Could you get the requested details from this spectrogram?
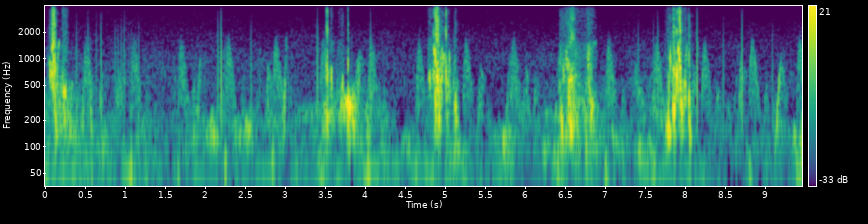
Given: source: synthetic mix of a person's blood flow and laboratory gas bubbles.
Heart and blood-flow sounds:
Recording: Doppler ultrasound of blood flow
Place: subclavian vein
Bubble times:
0.00-0.29 s: bubbles
3.50-3.62 s: bubbles
3.65-3.75 s: bubbles
4.78-5.19 s: bubbles
6.42-6.90 s: bubbles
7.75-8.11 s: bubbles
From the record:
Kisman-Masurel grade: 223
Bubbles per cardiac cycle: several, 3 to 8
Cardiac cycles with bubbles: 10 to 50%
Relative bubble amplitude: loud (0.450 to 0.775)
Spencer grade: 2 (many but less than half of the cardiac periods contain bubble signals, singularly or in groups)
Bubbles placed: anywhere in the cardiac cycle

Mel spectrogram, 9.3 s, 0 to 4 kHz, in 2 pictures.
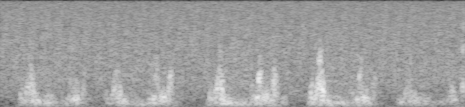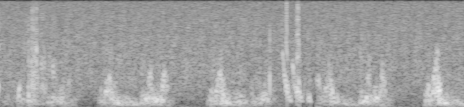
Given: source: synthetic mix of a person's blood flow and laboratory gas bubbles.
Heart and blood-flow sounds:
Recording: Doppler ultrasound of blood flow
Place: precordium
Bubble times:
4.61-4.66 s: bubbles
4.81-5.22 s: bubbles
7.33-7.38 s: bubbles
7.44-7.78 s: bubbles
7.81-7.87 s: bubbles
From the record:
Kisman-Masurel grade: 222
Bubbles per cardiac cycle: several, 3 to 8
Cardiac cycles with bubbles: 10 to 50%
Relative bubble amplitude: moderate (0.250 to 0.450)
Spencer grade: 2 (many but less than half of the cardiac periods contain bubble signals, singularly or in groups)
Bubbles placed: only in the low amplitude regions of the cardiac cycle

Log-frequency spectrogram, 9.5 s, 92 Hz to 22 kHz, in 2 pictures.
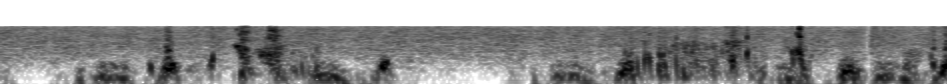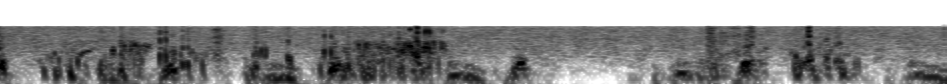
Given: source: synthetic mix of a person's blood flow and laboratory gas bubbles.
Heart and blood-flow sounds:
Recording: Doppler ultrasound of blood flow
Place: precordium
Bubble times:
0.74-0.81 s: bubbles
1.03-1.12 s: bubbles
1.18-1.65 s: bubbles
3.10-3.86 s: bubbles
3.94-4.09 s: bubbles
4.53-4.72 s: bubbles
4.92-5.90 s: bubbles
5.98-6.12 s: bubbles
6.17-6.25 s: bubbles
6.32-7.02 s: bubbles
8.24-8.60 s: bubbles
8.70-9.08 s: bubbles
From the record:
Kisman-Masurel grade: 332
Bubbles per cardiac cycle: rolling drumbeat, 9 or more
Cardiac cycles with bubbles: 50 to 99%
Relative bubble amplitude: moderate (0.250 to 0.450)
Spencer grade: 3 (all of the cardiac periods contain showers or single bubble signals, but not dominating or overriding the cardiac motion signals)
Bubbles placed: anywhere in the cardiac cycle

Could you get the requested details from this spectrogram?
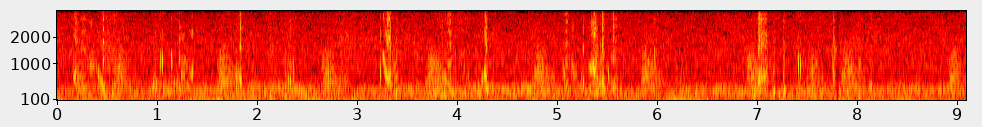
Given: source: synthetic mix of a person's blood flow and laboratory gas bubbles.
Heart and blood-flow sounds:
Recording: Doppler ultrasound of blood flow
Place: subclavian vein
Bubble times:
0.16-0.60 s: bubbles
0.94-1.09 s: bubbles
1.12-1.38 s: bubbles
1.61-1.90 s: bubbles
1.93-1.99 s: bubbles
2.09-2.57 s: bubbles
2.70-2.75 s: bubbles
3.21-3.46 s: bubbles
3.71-4.14 s: bubbles
4.21-4.37 s: bubbles
5.04-5.65 s: bubbles
5.95-6.02 s: bubbles
6.93-7.32 s: bubbles
7.35-7.81 s: bubbles
8.00-8.06 s: bubbles
8.11-8.19 s: bubbles
9.06-9.10 s: bubbles
From the record:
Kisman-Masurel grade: 242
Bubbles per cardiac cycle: several, 3 to 8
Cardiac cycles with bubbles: 100%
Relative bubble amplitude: moderate (0.250 to 0.450)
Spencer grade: 3 (all of the cardiac periods contain showers or single bubble signals, but not dominating or overriding the cardiac motion signals)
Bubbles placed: anywhere in the cardiac cycle

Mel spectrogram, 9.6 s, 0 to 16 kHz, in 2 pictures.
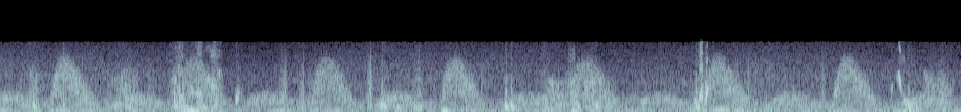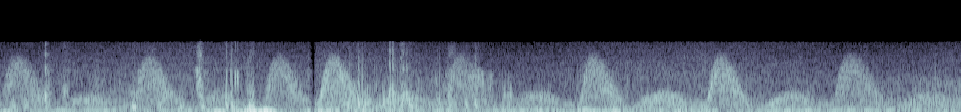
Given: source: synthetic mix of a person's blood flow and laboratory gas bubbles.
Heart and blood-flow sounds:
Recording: Doppler ultrasound of blood flow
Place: subclavian vein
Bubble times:
0.12-0.23 s: bubbles
0.52-0.69 s: bubbles
0.84-1.12 s: bubbles
1.16-1.23 s: bubbles
1.86-2.04 s: bubbles
2.06-2.16 s: bubbles
2.50-2.61 s: bubbles
2.70-3.08 s: bubbles
3.45-3.58 s: bubbles
4.44-4.78 s: bubbles
4.84-5.17 s: bubbles
5.44-5.65 s: bubbles
5.68-5.86 s: bubbles
5.90-6.12 s: bubbles
6.50-7.28 s: bubbles
From the record:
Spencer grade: 3 (all of the cardiac periods contain showers or single bubble signals, but not dominating or overriding the cardiac motion signals)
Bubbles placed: anywhere in the cardiac cycle

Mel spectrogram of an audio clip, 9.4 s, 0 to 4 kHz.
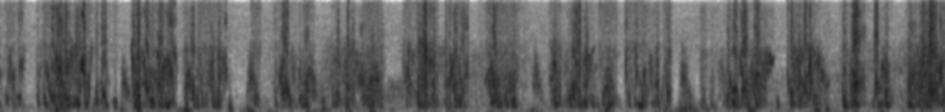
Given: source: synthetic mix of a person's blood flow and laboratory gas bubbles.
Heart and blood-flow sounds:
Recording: Doppler ultrasound of blood flow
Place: subclavian vein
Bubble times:
0.00-0.26 s: bubbles
0.35-1.18 s: bubbles
1.30-1.79 s: bubbles
1.82-2.28 s: bubbles
2.50-2.61 s: bubbles
2.73-3.16 s: bubbles
3.30-3.86 s: bubbles
4.01-4.69 s: bubbles
4.78-5.28 s: bubbles
5.48-6.18 s: bubbles
6.24-6.74 s: bubbles
7.00-7.75 s: bubbles
7.87-8.30 s: bubbles
8.39-8.94 s: bubbles
9.05-9.45 s: bubbles
From the record:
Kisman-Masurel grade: 343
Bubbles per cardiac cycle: rolling drumbeat, 9 or more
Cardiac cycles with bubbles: 100%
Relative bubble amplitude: loud (0.450 to 0.775)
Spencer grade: 3 (all of the cardiac periods contain showers or single bubble signals, but not dominating or overriding the cardiac motion signals)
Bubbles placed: anywhere in the cardiac cycle

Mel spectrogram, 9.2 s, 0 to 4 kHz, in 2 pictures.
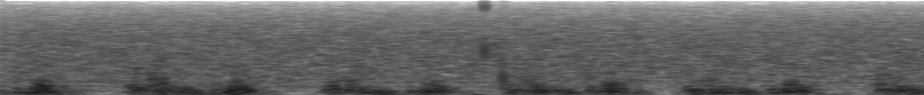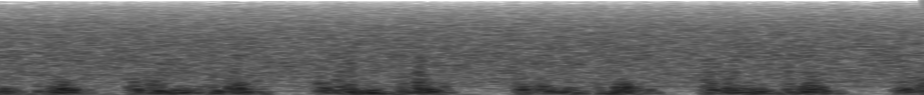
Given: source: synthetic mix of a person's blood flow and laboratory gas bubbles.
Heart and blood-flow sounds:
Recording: Doppler ultrasound of blood flow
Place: precordium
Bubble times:
2.38-2.55 s: bubbles
From the record:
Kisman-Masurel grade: 112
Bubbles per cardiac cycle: 1 to 2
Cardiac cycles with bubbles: 1 to 10%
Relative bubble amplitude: moderate (0.250 to 0.450)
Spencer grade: 1 (occasional bubble signal discernible with the cardiac motion signal, with majority of cardiac periods free of bubbles)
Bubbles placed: anywhere in the cardiac cycle

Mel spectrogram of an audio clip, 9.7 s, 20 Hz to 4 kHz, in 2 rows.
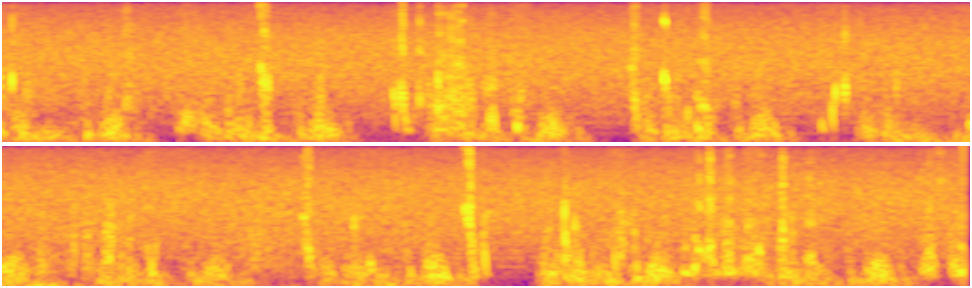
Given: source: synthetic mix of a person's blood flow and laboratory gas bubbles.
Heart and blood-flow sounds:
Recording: Doppler ultrasound of blood flow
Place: precordium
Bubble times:
0.00-0.21 s: bubbles
0.59-0.74 s: bubbles
0.90-1.12 s: bubbles
1.25-1.41 s: bubbles
1.97-2.70 s: bubbles
3.16-3.25 s: bubbles
3.32-3.62 s: bubbles
4.11-4.29 s: bubbles
4.84-4.95 s: bubbles
5.03-5.12 s: bubbles
5.58-5.69 s: bubbles
6.36-6.48 s: bubbles
6.69-6.78 s: bubbles
7.15-7.33 s: bubbles
7.65-7.83 s: bubbles
7.86-8.04 s: bubbles
8.25-8.95 s: bubbles
9.45-9.69 s: bubbles
From the record:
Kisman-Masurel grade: 243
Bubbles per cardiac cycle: several, 3 to 8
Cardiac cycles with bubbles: 100%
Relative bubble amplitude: loud (0.450 to 0.775)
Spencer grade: 3 (all of the cardiac periods contain showers or single bubble signals, but not dominating or overriding the cardiac motion signals)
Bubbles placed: only in the low amplitude regions of the cardiac cycle

